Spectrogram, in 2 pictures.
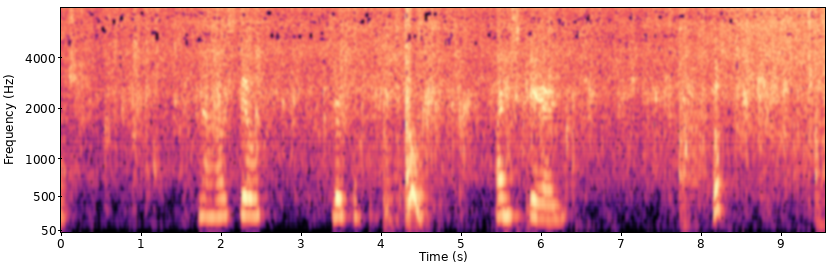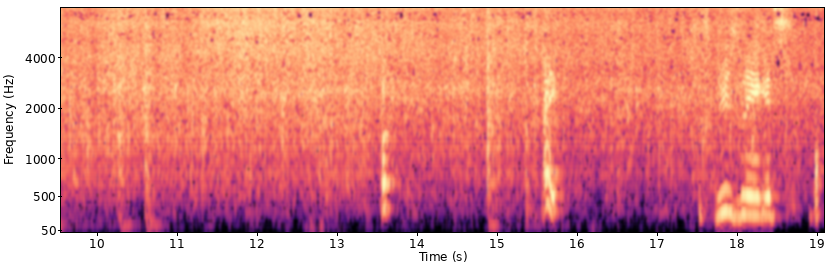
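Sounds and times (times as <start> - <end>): liver sizzling in frying pan: 0.0 - 19.0
metal spatula stirring: 7.7 - 13.0.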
